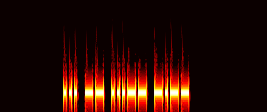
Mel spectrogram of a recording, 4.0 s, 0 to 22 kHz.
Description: Morse code, heard as a keyed tone, about 30 wpm, 700 Hz. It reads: SM3Y
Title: DXCC-100 Call Signs - 4 Characters - Repeated 2x - 30wpm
